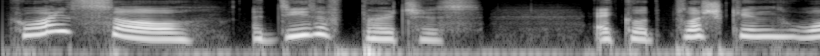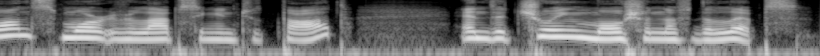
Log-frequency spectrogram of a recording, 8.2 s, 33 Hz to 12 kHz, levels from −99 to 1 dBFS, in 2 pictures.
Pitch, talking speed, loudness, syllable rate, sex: 225 Hz, 140 wpm, -17 LUFS, 4.5 syllables/s, female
